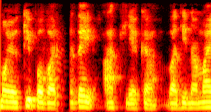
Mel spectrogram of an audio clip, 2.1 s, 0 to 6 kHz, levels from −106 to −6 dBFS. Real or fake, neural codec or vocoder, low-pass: real; none; 5.4 kHz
